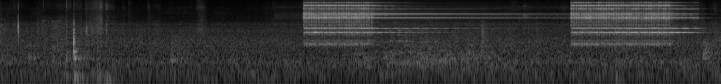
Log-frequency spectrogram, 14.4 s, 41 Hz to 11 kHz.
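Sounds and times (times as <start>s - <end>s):
old-fashioned telephone bell ringing with a metallic trill: 6.1s - 14.4s.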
